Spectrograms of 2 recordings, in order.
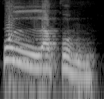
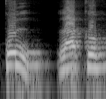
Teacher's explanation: wajib idgham tidak ada tawar-menawar wajib idgham maka demikian pula lam lam fi'il seperti contohnya kullakum enggak dibaca qul lakum enggak langsung qulakum lam pertamanya langsung dianggap hilang langsung masuk ke tasydid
